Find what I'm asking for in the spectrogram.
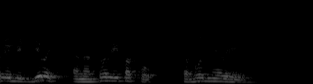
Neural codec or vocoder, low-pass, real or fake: none; 3.6 kHz; real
